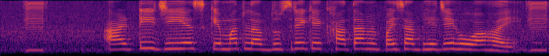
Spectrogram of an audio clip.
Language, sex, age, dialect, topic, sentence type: Magahi, female, 25-30, Western, banking, question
